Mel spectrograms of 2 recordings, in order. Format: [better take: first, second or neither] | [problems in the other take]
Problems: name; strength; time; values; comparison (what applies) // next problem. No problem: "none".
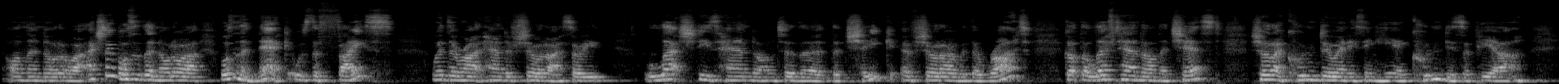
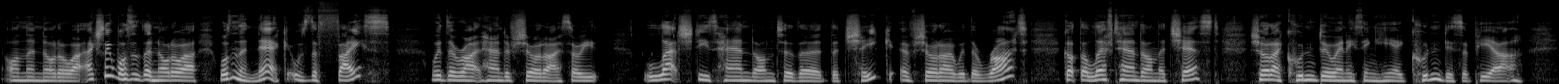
second | off-mic speech; far // room echo; very slight; dies away in 0.4 s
